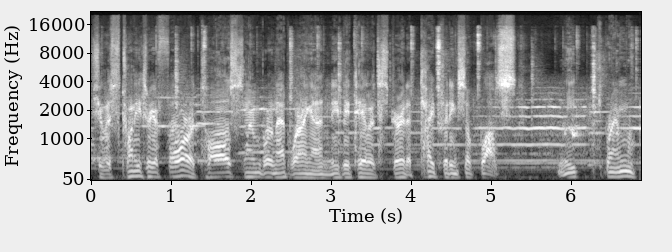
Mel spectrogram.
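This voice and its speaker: A man playing a brisk, hard-boiled investigator telling his case in 1950s American radio detective style. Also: low-pitched, natural voice. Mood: wry narrating. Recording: vintage radio recording with music.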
